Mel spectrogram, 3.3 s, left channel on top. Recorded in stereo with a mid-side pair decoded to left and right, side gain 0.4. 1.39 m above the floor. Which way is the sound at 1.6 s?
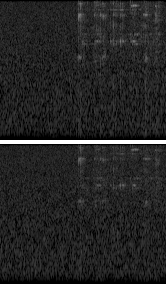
55° left.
